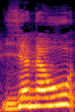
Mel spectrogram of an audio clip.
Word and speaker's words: IaNaO: comme je vous l'expliquais son nom il y a comme intelligence artificielle n'a comme la deuxième syllabe de mon prénom Anna et eau comme la première lettre du mot Oracle yanao c'est vraiment le projet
